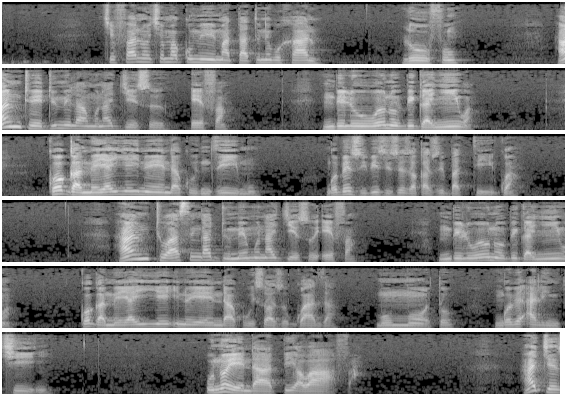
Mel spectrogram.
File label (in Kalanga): good news kalanga lilima, drama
